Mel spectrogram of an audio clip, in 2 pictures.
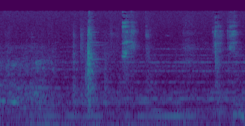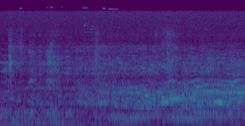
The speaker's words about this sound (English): Oh my God, like, they're cheering him. Because he's so awesome.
